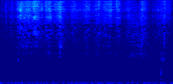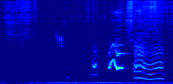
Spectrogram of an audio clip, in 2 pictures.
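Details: Puppies of the dogs Sunsimi and Joy: after three seconds of near-quiet room noise, short squeaks build into a drawn-out, wavering, tremulous whimper with rich overtones, rising and falling several times in the final second.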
